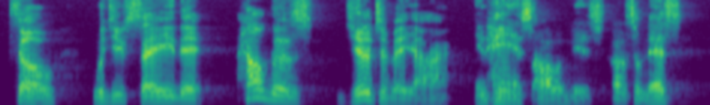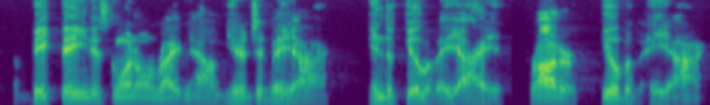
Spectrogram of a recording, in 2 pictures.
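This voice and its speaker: A man's voice: medium pitch, moderate pace, gravelly, a bit bright, dry recording. A man hosting a business podcast, reading an upbeat scripted intro, then asking interview questions. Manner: upbeat announcer delivery in the intro. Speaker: podcast host.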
